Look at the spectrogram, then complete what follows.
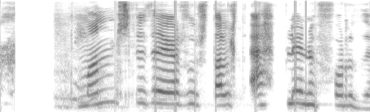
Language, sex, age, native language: Icelandic, male, 11, Icelandic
